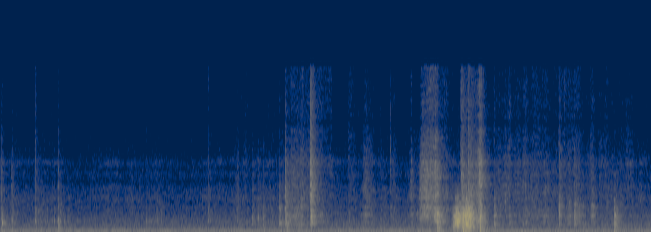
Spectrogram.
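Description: Pages of a paperback picture book being turned and handled: a brief paper rustle about four and a half seconds in, with a faint click before it, over a low steady hum.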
